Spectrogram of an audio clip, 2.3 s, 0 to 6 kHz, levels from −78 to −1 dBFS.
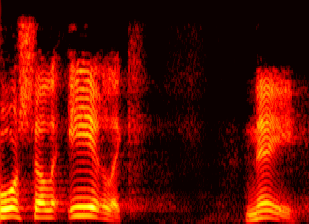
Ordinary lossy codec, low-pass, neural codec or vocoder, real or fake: none; 5.4 kHz; codec, 24 kHz, 0.9 kbps, DualCodec; fake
